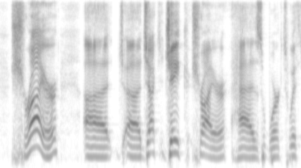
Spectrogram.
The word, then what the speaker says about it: Schreier: And they are joined by director Jack Scherer. I'm going to pronounce that name correctly. Schreier.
